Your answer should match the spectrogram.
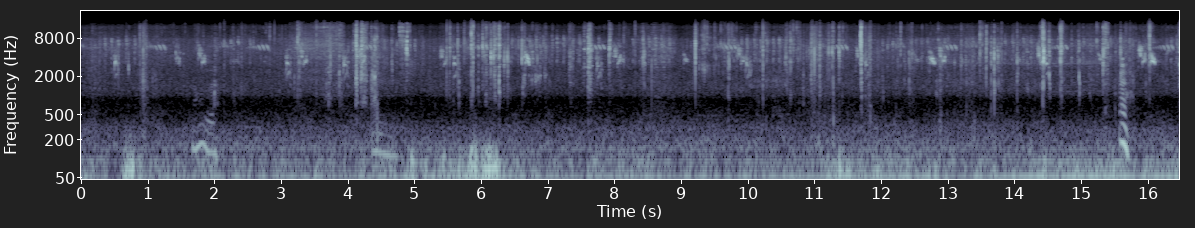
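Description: Irregular sharp clicks and cracks of grilled mantis shrimp shells being broken open and peeled by hand, over a steady low rumble with a few faint high chirps.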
